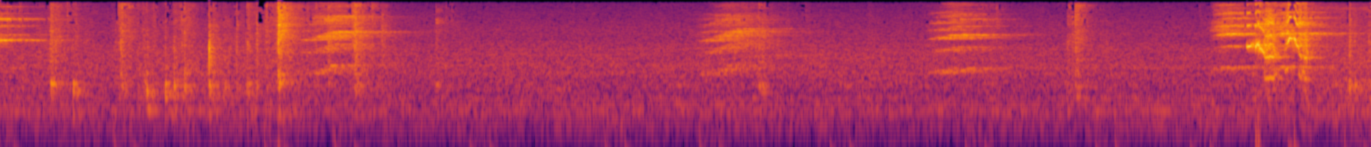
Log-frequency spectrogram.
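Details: Rainbow lorikeet taking a bath: harsh, raspy screeching bursts come in irregular clusters, with quieter gaps between them. Sharp clicks and splashy ticks run through the first few seconds, and there is a loud, dense screech near the end.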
